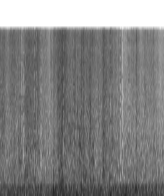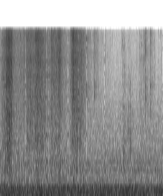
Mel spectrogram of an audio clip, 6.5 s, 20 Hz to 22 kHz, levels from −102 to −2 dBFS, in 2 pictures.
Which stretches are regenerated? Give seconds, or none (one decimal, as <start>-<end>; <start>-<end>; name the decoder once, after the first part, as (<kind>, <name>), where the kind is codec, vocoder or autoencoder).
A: 0.4-1.5 (vocoder, Vocos); 3.0-4.9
